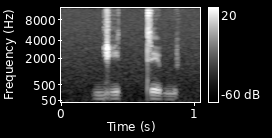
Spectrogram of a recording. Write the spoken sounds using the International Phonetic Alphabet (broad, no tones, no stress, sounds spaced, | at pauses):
ɡ i tː e b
